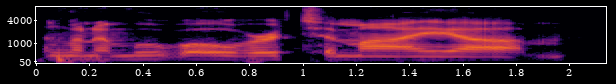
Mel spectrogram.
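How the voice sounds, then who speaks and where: A man hosting his podcast on a casual livestream announcement, rambling with fillers, his voice raspy at times. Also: mid-range voice, little pitch movement, normal speed, poor audio. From New York. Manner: rambling, frequent fillers and restarts. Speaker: podcast host.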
